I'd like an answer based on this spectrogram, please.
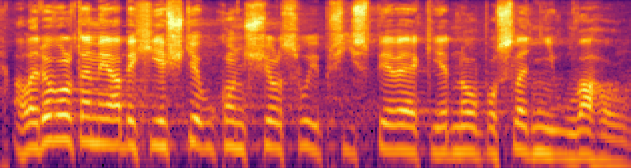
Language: Czech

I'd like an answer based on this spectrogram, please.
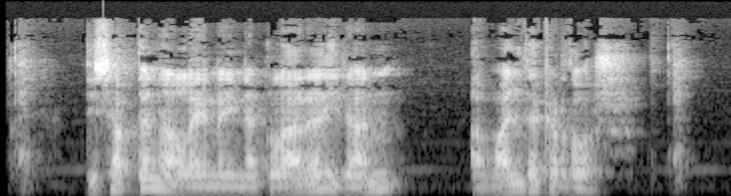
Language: Catalan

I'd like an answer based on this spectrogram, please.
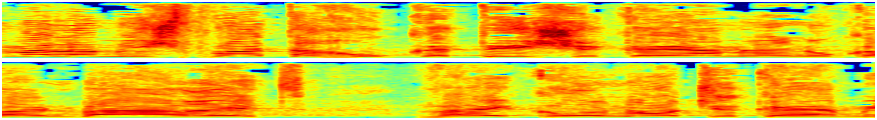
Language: Hebrew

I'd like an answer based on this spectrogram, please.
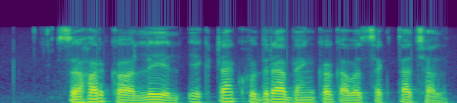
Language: Maithili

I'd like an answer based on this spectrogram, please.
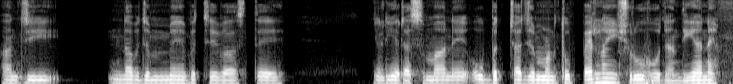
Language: Punjabi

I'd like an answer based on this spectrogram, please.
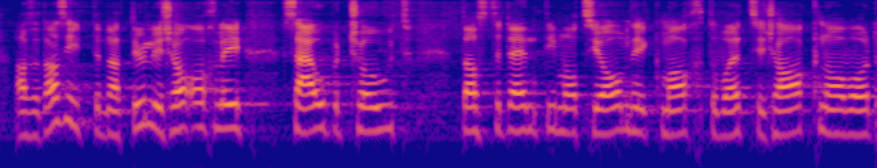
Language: Swiss German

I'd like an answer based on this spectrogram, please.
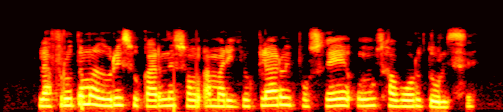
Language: Spanish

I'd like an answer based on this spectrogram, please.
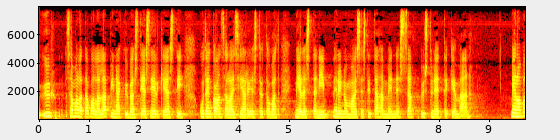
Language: Finnish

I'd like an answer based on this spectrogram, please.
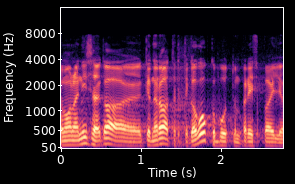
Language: Estonian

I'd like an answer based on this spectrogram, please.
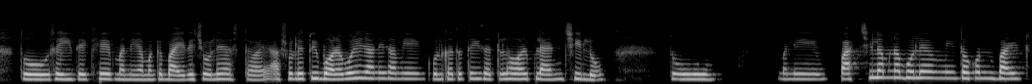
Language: Bangla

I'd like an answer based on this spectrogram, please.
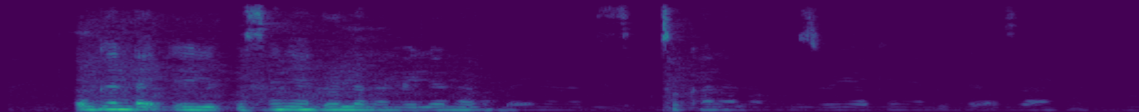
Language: Swahili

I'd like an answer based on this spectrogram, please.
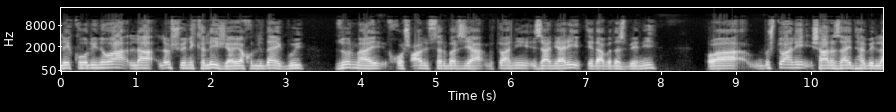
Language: Arabic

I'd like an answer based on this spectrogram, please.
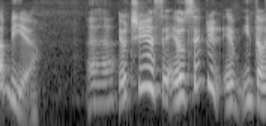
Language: Portuguese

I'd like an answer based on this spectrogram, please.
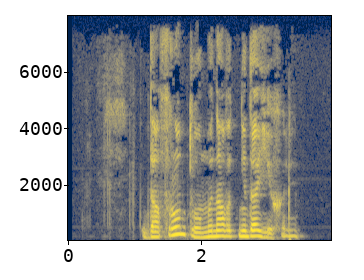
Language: Belarusian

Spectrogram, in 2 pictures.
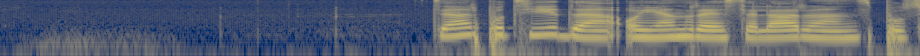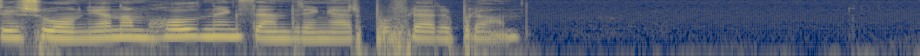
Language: Norwegian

